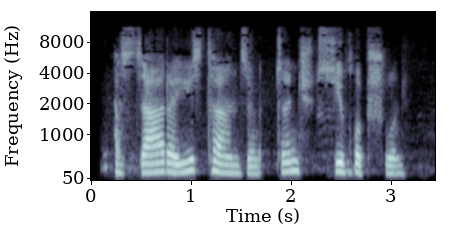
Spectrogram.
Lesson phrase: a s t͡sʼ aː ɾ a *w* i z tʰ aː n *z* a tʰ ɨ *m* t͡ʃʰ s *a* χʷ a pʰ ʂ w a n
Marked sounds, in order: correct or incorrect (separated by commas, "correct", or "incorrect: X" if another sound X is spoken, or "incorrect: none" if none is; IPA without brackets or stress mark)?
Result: incorrect: none, incorrect: d͡z, incorrect: n, incorrect: i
